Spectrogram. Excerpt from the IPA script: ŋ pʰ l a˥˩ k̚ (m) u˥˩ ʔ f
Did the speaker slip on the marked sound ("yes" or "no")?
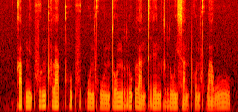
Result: yes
